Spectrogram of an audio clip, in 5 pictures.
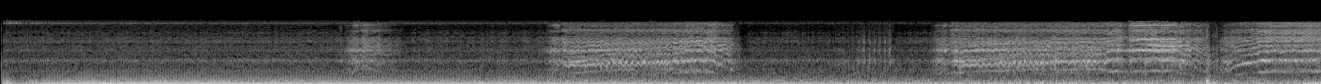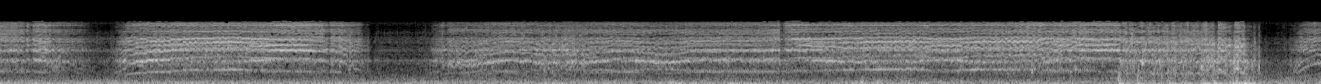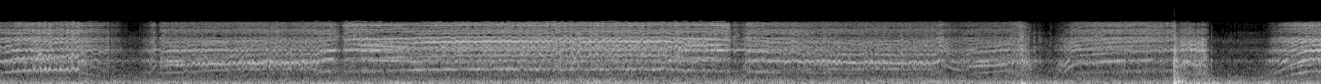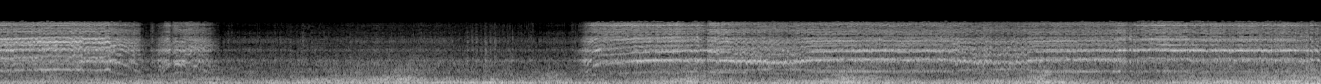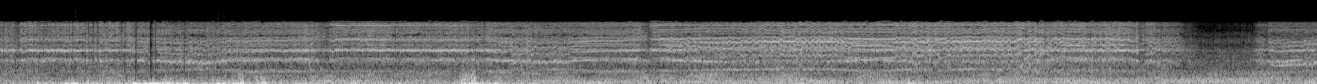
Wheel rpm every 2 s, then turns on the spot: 0, 10, 20, 100, 40, 140, 110, 110, 80, 150, 160, 160, 140, 90, 130, 160, 160, 150, 100, 90, 90, 20, 30, 150, 160, 160, 160, 160, 160, 160, 160, 160, 70.
42-44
